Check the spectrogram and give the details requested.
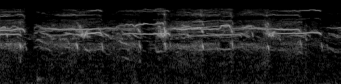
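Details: Red-footed falcon chicks in a nest box within a large Hungarian colony in July 2025, as parents deliver mostly beetles; thin, high whistled calls waver and overlap steadily throughout.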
